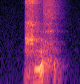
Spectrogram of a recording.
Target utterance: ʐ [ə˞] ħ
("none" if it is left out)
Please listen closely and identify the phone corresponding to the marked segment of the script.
ə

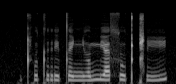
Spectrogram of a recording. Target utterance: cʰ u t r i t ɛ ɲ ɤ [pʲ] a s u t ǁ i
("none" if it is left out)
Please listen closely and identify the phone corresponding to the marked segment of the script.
mʲ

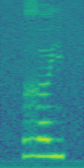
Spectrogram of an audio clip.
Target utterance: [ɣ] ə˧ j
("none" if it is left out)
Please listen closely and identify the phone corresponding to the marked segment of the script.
ɣ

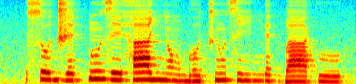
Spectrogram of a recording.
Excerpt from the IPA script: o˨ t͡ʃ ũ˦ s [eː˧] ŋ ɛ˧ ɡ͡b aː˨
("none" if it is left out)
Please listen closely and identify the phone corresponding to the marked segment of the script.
iː˧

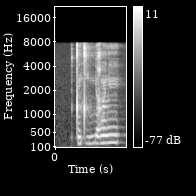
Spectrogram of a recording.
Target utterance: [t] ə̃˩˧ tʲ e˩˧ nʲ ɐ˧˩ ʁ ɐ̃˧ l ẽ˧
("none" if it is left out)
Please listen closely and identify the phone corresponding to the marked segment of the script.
t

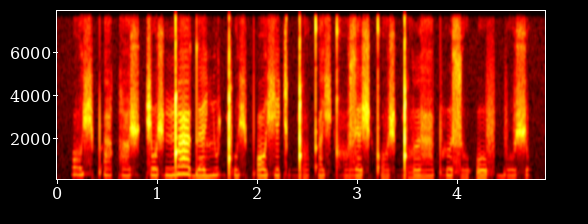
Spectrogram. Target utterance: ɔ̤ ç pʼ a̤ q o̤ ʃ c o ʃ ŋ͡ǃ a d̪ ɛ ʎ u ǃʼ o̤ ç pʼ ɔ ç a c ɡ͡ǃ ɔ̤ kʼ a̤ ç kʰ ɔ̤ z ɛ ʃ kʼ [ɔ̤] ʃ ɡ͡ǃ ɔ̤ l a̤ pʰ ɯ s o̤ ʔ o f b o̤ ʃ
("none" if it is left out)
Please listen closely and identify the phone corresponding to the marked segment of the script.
ɔ̤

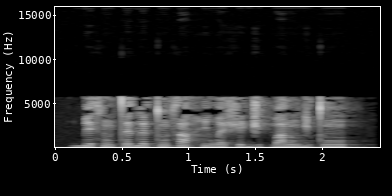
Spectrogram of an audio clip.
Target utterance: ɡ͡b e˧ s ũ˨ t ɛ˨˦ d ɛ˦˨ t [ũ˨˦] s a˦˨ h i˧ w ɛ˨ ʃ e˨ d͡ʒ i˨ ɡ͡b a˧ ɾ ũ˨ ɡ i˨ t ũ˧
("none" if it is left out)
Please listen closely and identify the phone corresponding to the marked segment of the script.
ũ˨˦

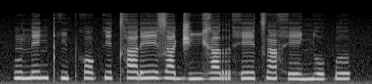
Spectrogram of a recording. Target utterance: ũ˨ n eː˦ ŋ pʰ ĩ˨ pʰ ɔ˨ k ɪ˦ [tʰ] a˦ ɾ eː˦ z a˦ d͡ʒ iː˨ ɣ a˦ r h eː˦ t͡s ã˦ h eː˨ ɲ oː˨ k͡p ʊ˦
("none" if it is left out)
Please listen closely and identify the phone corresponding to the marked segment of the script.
tʰ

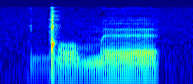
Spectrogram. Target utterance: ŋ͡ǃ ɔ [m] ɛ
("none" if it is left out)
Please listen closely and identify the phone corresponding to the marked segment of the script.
m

